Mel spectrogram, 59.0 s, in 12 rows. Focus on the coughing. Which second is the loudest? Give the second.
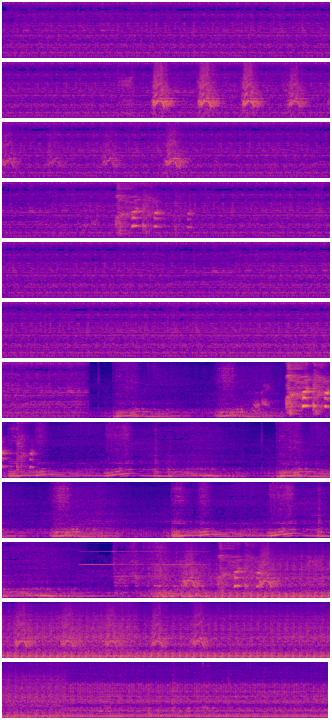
34 s.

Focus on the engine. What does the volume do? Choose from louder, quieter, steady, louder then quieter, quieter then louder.
louder.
